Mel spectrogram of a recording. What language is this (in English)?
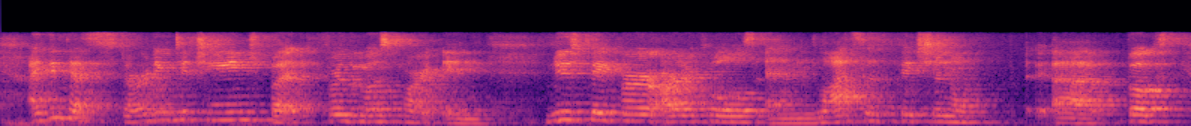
English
